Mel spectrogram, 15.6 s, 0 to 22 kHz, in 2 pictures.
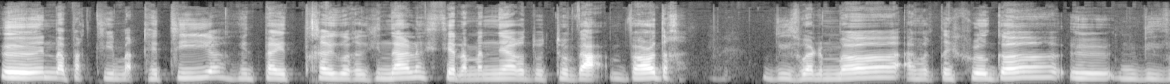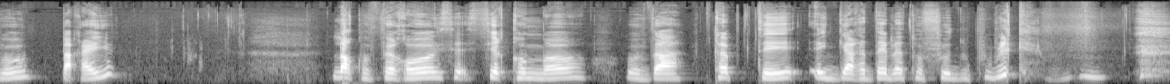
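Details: Adult woman, deaf since birth, diagnosed at 9 months; she was told she would never speak and learned speech through 20 years of speech therapy, three sessions weekly; she says her deafness is audible; deaf speech from congenital hearing loss.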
